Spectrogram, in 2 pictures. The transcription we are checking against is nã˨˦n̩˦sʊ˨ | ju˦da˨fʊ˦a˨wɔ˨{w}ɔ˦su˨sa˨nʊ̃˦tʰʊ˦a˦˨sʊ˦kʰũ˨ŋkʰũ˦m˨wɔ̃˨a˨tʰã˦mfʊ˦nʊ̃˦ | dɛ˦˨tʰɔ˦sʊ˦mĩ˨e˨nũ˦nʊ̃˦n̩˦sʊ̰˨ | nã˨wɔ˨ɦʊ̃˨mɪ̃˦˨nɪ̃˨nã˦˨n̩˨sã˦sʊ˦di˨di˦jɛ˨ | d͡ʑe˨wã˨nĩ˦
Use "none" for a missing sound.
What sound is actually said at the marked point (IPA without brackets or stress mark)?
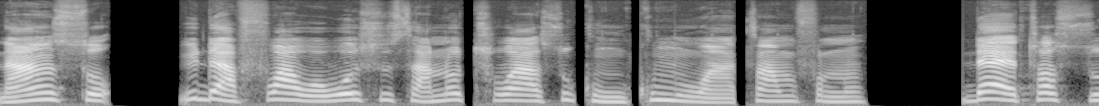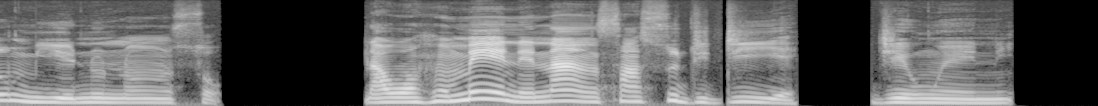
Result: w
